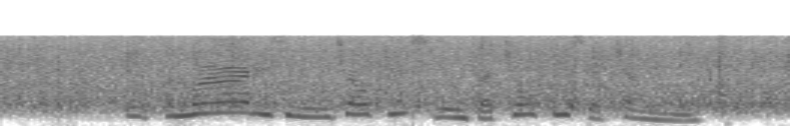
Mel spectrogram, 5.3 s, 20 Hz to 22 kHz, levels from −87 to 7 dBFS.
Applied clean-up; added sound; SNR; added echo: none; Rain; -4 dB; none.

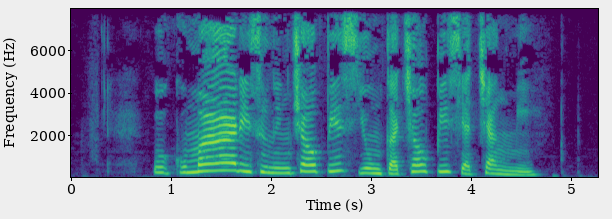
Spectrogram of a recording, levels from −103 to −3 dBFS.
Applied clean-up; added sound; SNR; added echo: none; none; none; none.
